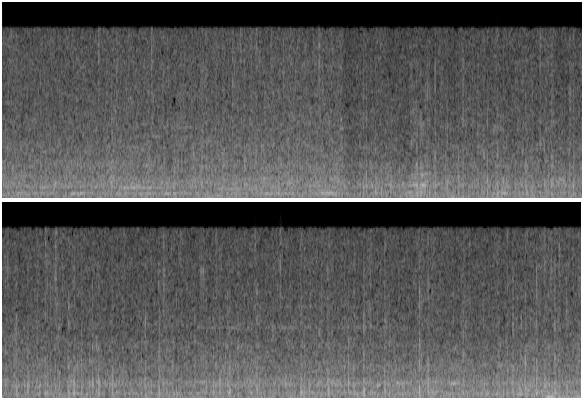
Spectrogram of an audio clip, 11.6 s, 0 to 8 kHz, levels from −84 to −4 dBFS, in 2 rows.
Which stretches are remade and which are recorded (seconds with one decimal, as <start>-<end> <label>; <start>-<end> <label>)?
0.0-11.6 recorded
